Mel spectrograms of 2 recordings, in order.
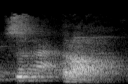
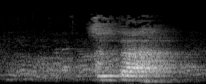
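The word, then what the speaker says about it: سترة: Sutra itu Indonesia ya kan kita penyebutannya ini istilahnya istilah Arab. Emang Ibu kalau ada tulisan one dibacanya one ya enggak uang. Iya, memang tulisannya sutra. Ini kanan Arab, maka pembacaannya adalah ro ro sutra. Kalau sutra itu artinya pakaian yang halus dipakai itu sutra ya. Sutrah.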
